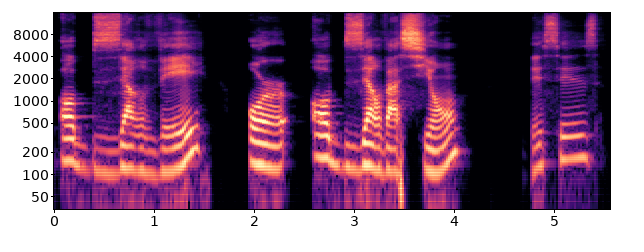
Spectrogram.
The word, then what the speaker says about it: observer: you will see that is actually not a Z sound. It's a s sound.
